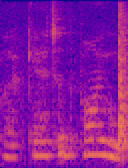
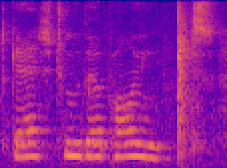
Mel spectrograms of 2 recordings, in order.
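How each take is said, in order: First: Mildly impatient, softer mock complaint; retold impatience. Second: Slow, laboured mock exasperation; drawn-out impatience. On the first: Viewer complaining the show dragged, mild impatience. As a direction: grumble it in passing, at normal speed. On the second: Viewer fed up with slow episodes, exaggerated slow impatience. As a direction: GET TO THE POINT stretched out slowly, word by word. Repeats complaint, drawn out for emphasis.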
